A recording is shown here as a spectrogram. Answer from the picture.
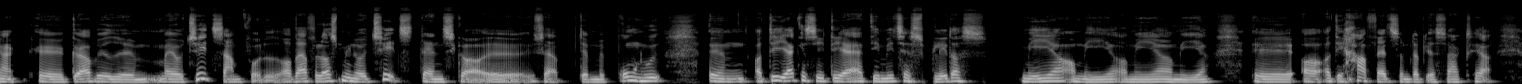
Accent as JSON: {"language": "Danish", "region": "Capital Region of Denmark", "country": "Denmark", "tie": "born or raised there", "said": "Jeg er vokset op i Nordsjælland."}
